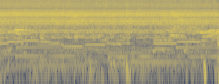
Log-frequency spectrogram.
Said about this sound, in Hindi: थोड़ा सा पानी डालेंगे और इसे अच्छी तरह भूनेंगे मसाले को।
